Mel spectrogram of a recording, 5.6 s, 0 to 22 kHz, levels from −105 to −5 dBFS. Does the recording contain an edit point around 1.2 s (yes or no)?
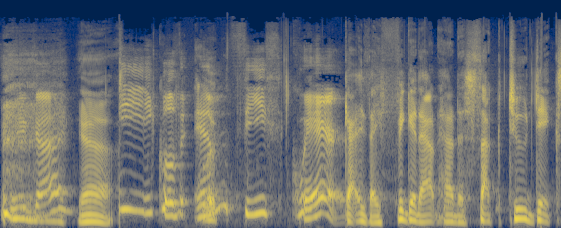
yes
